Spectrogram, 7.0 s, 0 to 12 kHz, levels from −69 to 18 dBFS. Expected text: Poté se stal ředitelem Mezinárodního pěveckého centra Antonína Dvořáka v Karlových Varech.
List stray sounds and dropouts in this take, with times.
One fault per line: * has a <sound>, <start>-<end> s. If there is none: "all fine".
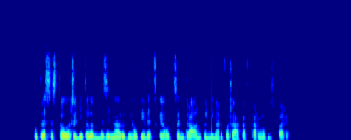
all fine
